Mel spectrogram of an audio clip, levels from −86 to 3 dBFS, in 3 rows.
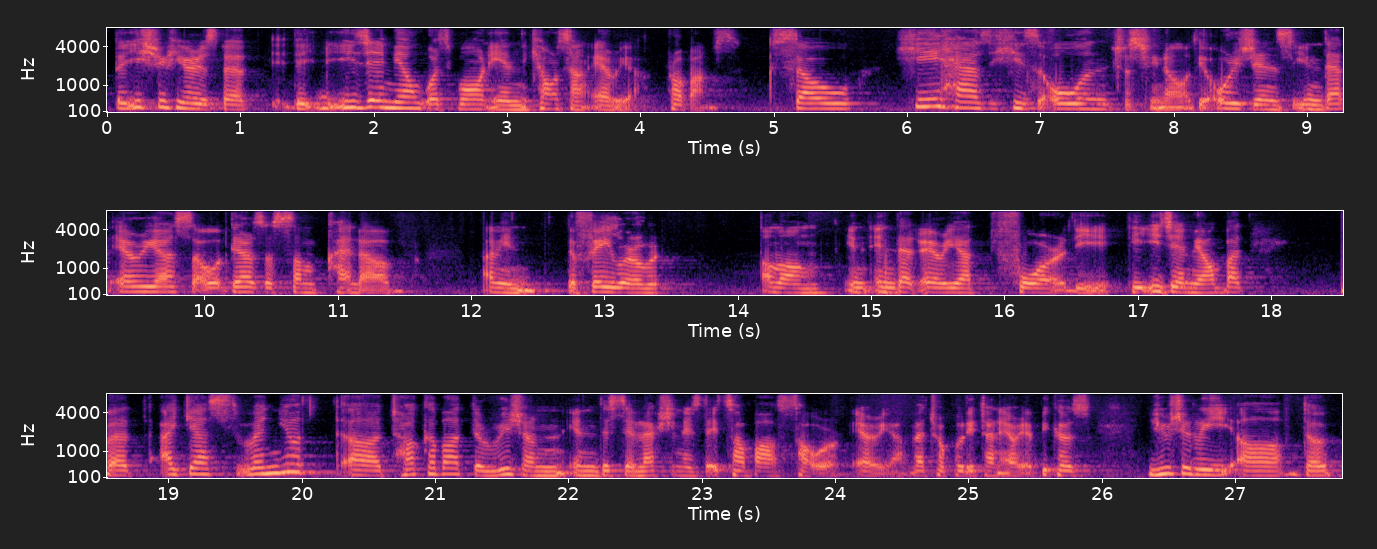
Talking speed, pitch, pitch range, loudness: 155 wpm, 170 Hz, 155-190 Hz, -19 LUFS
